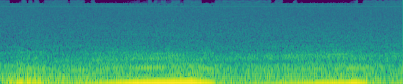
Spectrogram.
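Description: Car engine droning low inside the cabin as the car pulls under throttle. It builds up twice, cutting off sharply about three seconds in and again near the end.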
